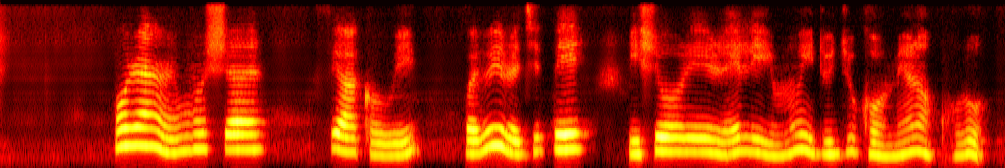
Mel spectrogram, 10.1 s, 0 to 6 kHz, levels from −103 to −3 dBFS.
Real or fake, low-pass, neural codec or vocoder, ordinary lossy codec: fake; 5.4 kHz; codec, 24 kHz, 0.5 kbps, DualCodec; none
